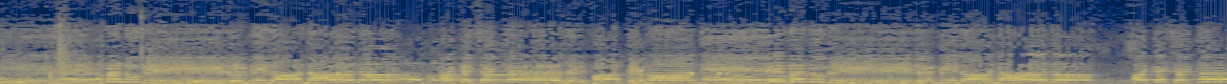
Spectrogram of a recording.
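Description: A man chants a loud, wavering lament outdoors.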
